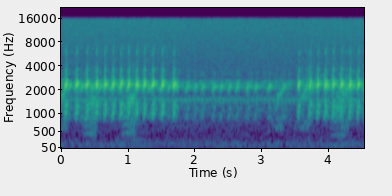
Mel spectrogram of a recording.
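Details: Pond tree frogs at night, mid-April, north-east Italy: a burst of fast pulsed croaks, a short quieter pause with only the mole cricket trill, then another rapid croaking series begins.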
